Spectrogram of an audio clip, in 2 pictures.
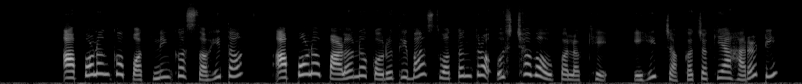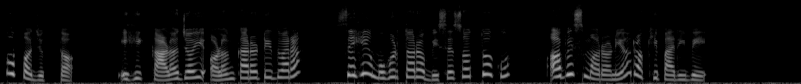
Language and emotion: Odia, happy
